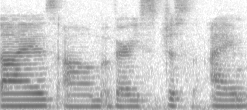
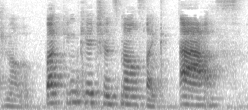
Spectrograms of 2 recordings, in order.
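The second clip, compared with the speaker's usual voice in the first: louder, annoyed reading of her text; angry text; 3 semitones higher, 9 dB louder than usual. Retold or imitated. Reading her angry text to husband, annoyed. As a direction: spit out the complaint. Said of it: "So, like, I'll text him".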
